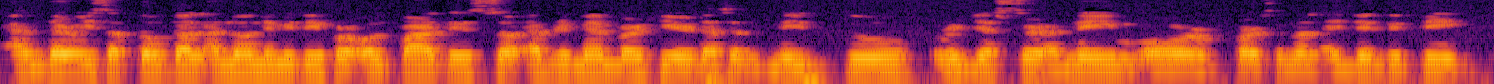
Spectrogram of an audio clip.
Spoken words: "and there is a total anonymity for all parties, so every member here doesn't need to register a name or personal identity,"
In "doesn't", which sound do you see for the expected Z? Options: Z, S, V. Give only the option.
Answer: S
